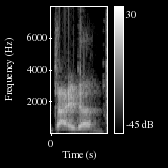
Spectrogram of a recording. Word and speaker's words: Dita: It's pronounced Dida.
